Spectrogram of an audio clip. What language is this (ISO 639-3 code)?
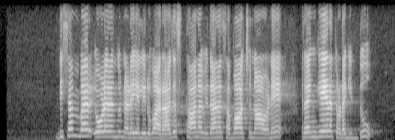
kan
